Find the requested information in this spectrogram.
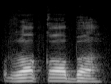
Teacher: قرآن پاک میں جہاں کہیں بھی آخری حرف گول تا ہو اور اس پر وقف کر رہے ہو تو وقف کی صورت میں گول تا کو ہا ساکن سے بدل دیں گے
